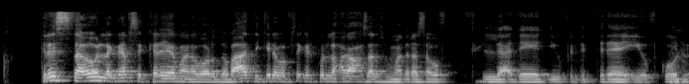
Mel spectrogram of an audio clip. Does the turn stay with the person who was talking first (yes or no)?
no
